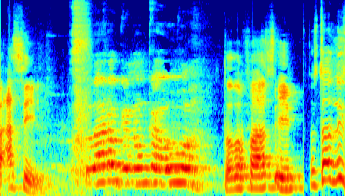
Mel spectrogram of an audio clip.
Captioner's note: sarcastic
